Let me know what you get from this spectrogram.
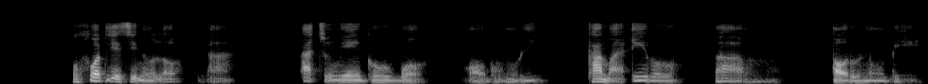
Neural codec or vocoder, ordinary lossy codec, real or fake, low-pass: codec, 16 kHz, 1 kbps, FunCodec, trained on Chinese and English, 50 frames a second; none; fake; 7.2 kHz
